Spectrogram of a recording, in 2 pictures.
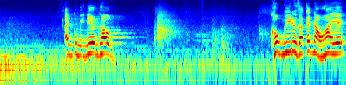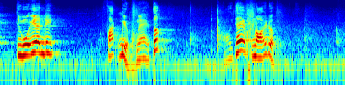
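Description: A young woman speaks sharply and with agitation nearby.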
